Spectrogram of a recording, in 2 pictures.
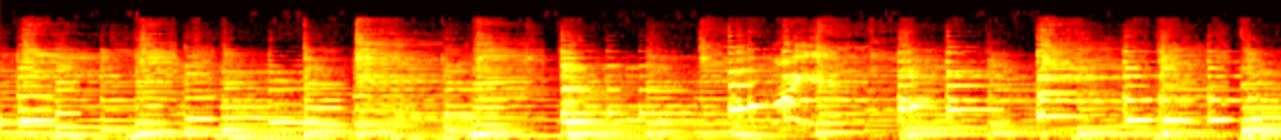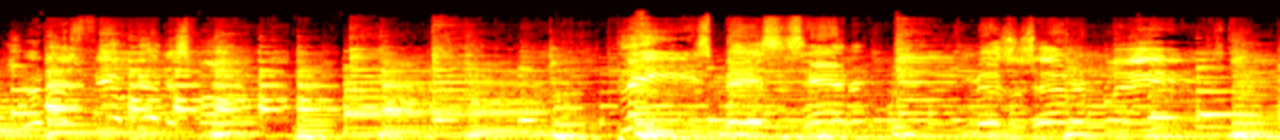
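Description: Acoustic guitar playing an instrumental break in a folk-rock song, strummed chords with picked notes. A high, wavering lead line comes in over it about four seconds in and again near the end.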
